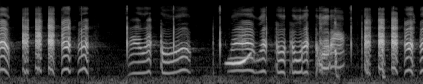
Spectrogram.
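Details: A rose-ringed parakeet talking: bursts of speech-like mimicry in a high, nasal voice. The syllables rise and fall in pitch, with short sharp notes between them, close and clear.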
